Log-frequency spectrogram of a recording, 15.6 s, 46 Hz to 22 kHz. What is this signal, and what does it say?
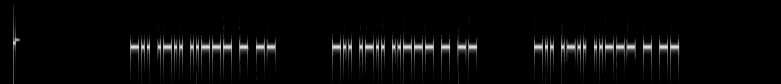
Morse code, heard as a keyed tone, about 22 wpm, 700 Hz. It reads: DL2TM DL2TM DL2TM
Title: DXCC-100 Call Signs - 5 Characters - Repeated 3x - 22wpm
